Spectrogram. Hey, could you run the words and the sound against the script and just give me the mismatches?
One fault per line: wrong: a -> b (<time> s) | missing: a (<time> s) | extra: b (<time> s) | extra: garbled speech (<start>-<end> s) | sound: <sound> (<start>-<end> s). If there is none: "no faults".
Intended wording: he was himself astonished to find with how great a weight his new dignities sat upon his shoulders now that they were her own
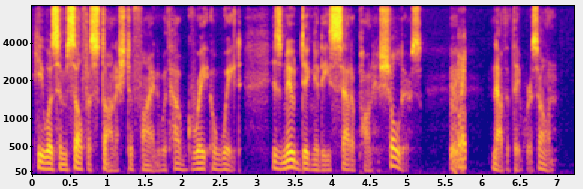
sound: laugh (5.6-5.8 s)
wrong: her -> his (6.6 s)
